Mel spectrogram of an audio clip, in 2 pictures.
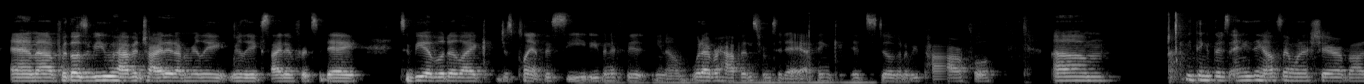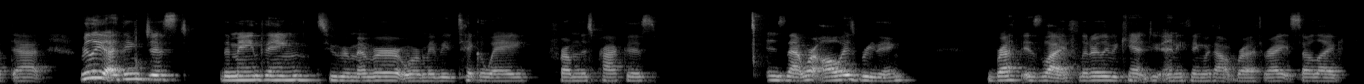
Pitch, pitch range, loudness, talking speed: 170 Hz, 160-185 Hz, -27 LUFS, 195 wpm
